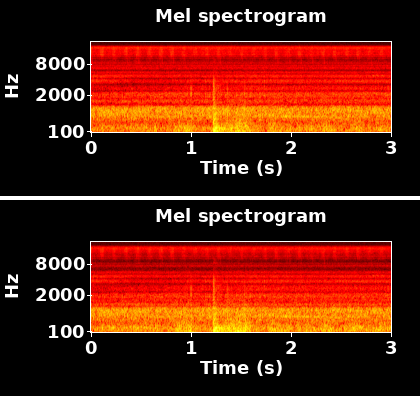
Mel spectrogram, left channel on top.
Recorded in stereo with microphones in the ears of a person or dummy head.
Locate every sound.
0.0 s an insect: 15° left (ahead or behind)
1.2 s a cupboard door: 10° left (ahead or behind)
